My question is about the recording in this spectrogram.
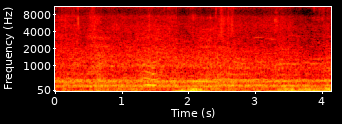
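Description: Honeybees buzzing in a steady hum over an opened hive, with the pitch of single bees bending up and down as they fly close past.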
